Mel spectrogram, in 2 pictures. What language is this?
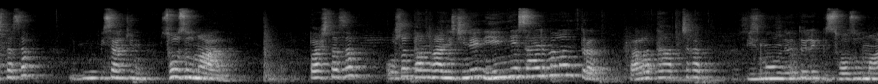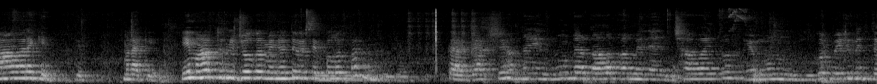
Bulgarian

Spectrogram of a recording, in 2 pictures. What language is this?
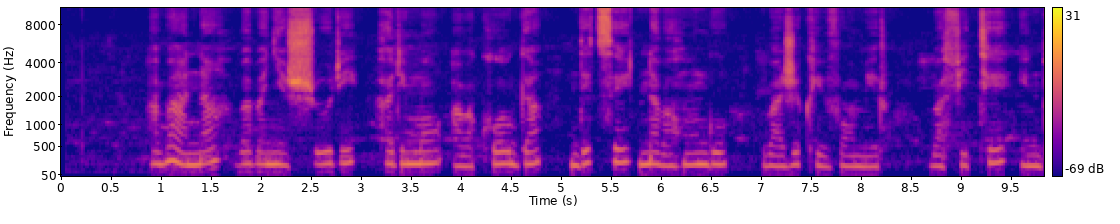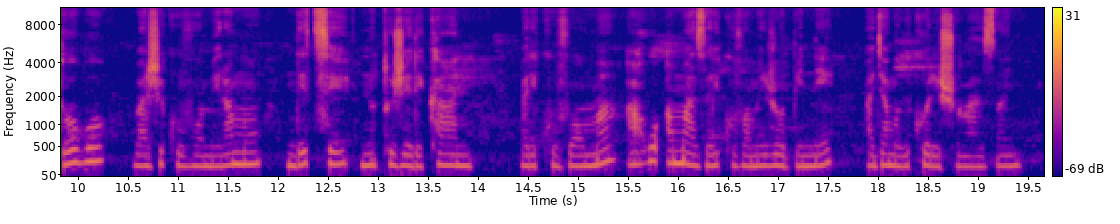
Kinyarwanda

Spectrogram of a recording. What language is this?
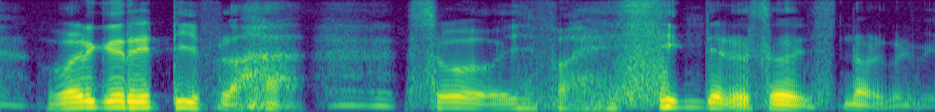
English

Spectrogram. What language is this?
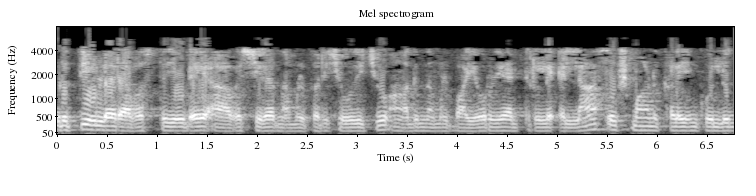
Malayalam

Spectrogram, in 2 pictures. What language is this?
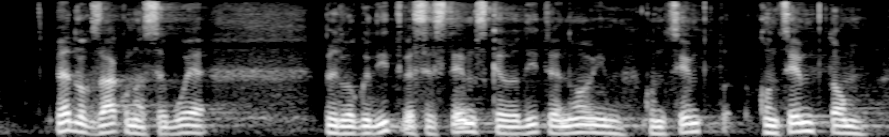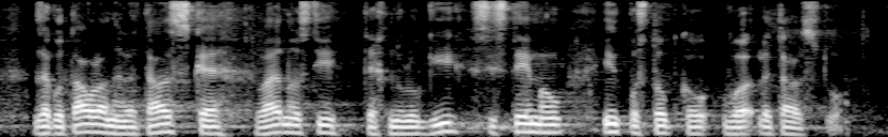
Slovenian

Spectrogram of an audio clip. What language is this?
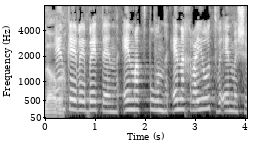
Hebrew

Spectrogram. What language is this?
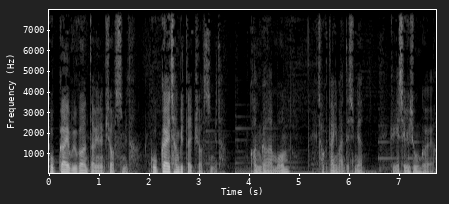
Korean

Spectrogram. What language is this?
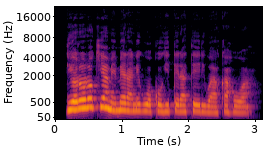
Kikuyu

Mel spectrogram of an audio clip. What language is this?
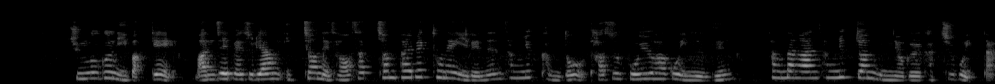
Korean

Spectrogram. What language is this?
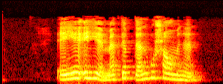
Bashkir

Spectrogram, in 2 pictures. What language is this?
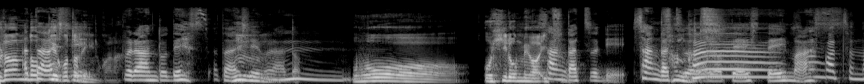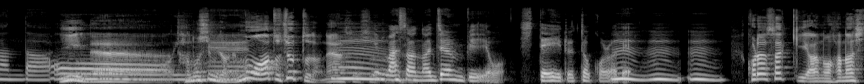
Japanese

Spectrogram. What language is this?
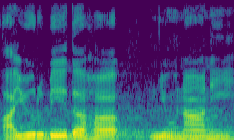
Sanskrit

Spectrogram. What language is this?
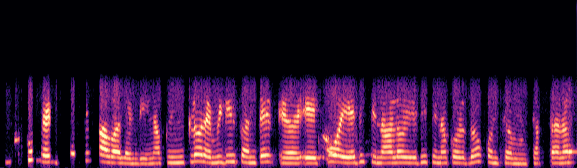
Telugu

